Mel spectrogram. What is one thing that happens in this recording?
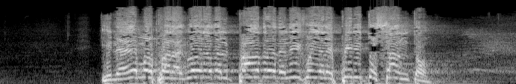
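A man speaks loudly and with fervour through a microphone in a room with some echo.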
